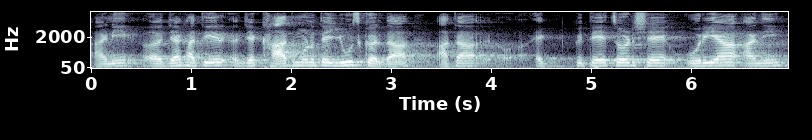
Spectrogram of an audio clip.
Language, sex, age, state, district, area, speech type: Goan Konkani, male, 18-30, Goa, Tiswadi, rural, spontaneous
